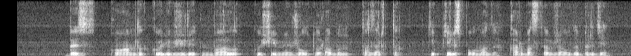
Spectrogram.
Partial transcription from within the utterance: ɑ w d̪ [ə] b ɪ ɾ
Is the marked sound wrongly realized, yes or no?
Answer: no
